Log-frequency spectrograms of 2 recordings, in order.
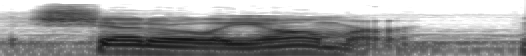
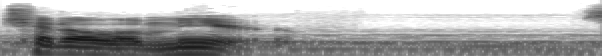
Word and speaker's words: Chedorlaomer: So it's really pronounced Chedorlaomer, not Chedorlaomer.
